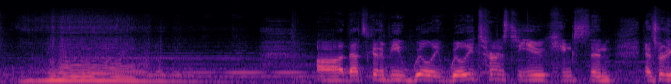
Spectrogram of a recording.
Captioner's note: imitates humming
